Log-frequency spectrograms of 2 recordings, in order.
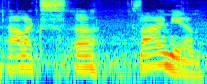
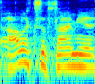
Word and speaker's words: alexithymia: Okay, the proper pronunciation, alexithymia. So the stress is on the third syllable. So alexithymia is a 5-syllable word.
